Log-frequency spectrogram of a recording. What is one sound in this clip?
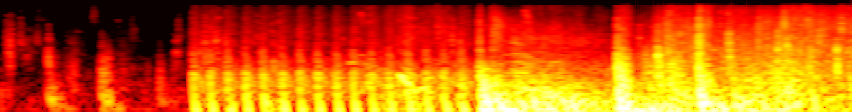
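Gunfire rattles in rapid bursts close by.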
